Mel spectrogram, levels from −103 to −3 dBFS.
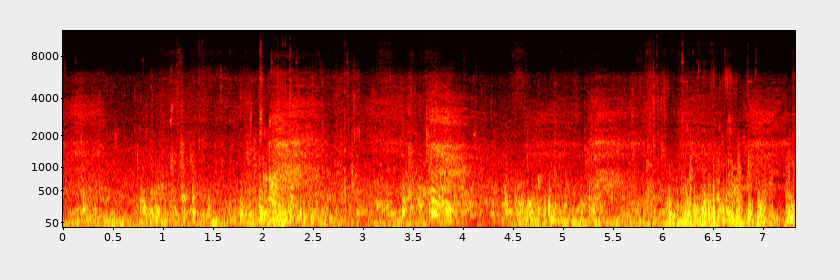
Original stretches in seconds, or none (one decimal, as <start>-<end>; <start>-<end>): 0.0-2.2; 5.9-7.3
